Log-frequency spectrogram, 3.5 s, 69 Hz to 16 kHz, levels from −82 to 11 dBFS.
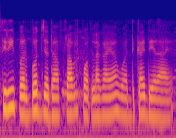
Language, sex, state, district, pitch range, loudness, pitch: Hindi, female, Arunachal Pradesh, Papum Pare, 170-190 Hz, -16 LUFS, 180 Hz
